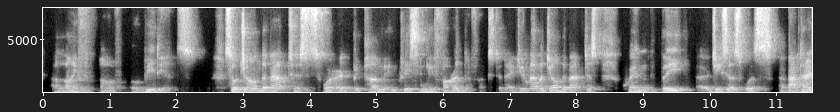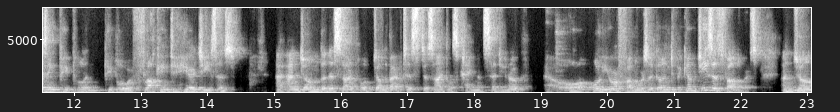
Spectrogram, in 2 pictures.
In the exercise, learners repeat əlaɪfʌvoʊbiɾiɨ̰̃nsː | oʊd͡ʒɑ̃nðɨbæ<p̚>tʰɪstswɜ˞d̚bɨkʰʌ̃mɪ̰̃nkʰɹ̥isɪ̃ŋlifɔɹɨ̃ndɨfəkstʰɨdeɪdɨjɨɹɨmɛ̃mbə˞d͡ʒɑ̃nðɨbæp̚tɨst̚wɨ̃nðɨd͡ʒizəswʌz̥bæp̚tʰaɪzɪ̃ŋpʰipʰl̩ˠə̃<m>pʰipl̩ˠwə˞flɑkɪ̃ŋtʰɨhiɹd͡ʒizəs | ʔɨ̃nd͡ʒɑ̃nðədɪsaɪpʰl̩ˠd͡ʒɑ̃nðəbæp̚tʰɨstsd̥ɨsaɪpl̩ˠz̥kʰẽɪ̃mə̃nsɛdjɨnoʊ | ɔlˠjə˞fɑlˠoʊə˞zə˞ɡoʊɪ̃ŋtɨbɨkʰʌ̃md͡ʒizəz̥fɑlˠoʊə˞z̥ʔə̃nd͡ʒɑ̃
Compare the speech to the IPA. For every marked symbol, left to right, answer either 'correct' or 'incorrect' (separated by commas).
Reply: correct, incorrect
